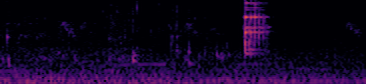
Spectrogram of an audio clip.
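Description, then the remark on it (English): Sake trickles softly into a cup over a low, quiet background, with a brief bright clink partway through as the bottle touches the rim. No one speaks. “More sake?”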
